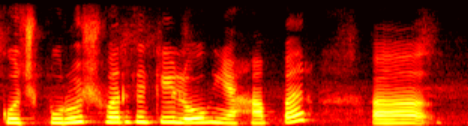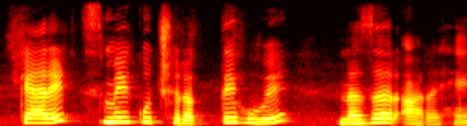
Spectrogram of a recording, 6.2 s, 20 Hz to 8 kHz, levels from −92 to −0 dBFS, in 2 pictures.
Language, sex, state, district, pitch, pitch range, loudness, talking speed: Hindi, female, Madhya Pradesh, Dhar, 275 Hz, 245-305 Hz, -17 LUFS, 165 wpm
